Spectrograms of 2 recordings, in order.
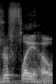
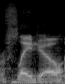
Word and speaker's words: Reflejo: Reflejo, by the way, it is Reflejo and not Reflejo. I was pronouncing it wrong this whole time.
